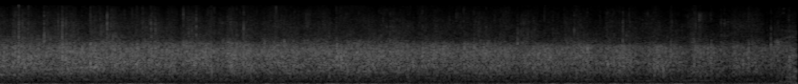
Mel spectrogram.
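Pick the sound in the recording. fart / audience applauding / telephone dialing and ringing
audience applauding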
